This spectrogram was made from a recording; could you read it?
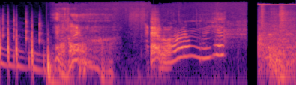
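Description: A dog gives a quick run of sharp barks, then lets out drawn-out, wavering whines and whimpers, fairly loud, with no one talking.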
